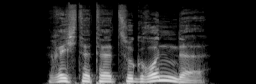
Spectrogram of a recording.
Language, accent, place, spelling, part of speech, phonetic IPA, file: German, Germany, Berlin, richtete zugrunde, verb, [ˌʁɪçtətə t͡suˈɡʁʊndə], De-richtete zugrunde.ogg
- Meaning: inflection of zugrunderichten: 1. first/third-person singular preterite 2. first/third-person singular subjunctive II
